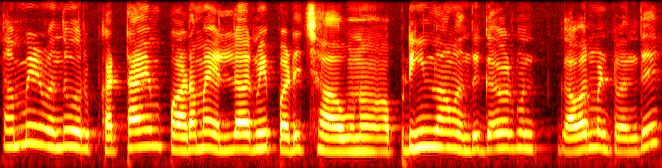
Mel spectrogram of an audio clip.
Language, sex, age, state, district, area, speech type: Tamil, female, 30-45, Tamil Nadu, Viluppuram, rural, spontaneous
